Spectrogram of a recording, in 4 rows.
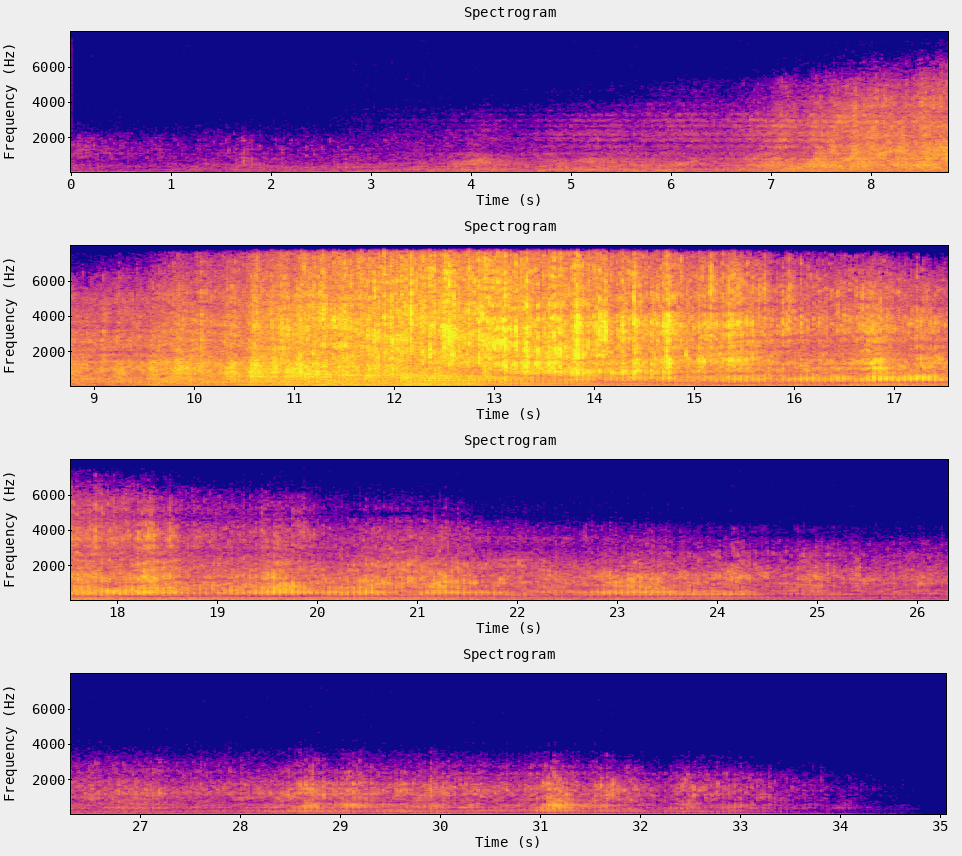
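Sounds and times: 
aircraft squadron passing: 0.0s - 34.8s.

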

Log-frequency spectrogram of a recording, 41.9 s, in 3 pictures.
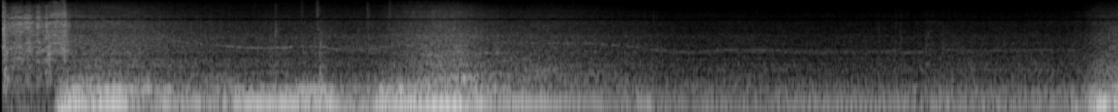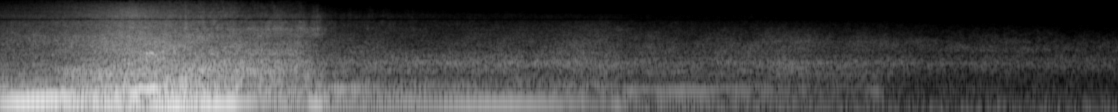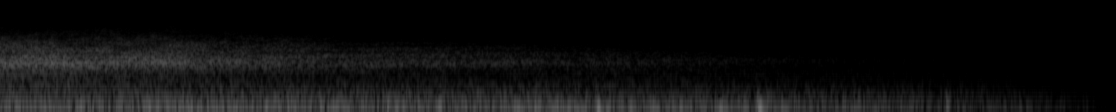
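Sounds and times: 
GMC Savana truck starting and pulling away fast: 0.0s - 25.0s.

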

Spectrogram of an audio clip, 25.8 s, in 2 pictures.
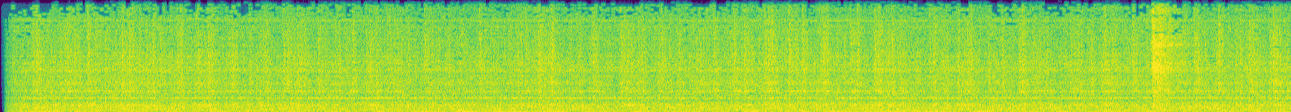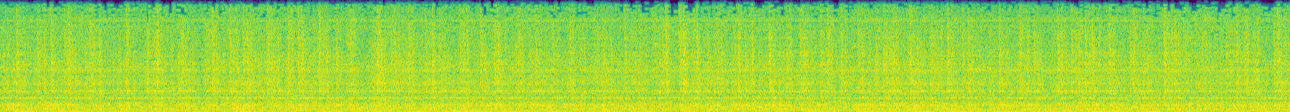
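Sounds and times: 
drinks vending machine: 0.4s - 25.7s.

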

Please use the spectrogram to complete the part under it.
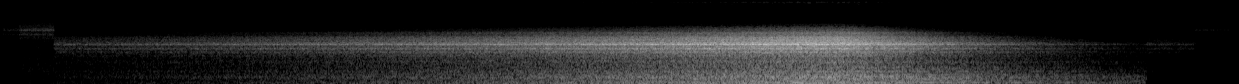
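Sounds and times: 
haunting wave transition: 1.8s - 11.5s.

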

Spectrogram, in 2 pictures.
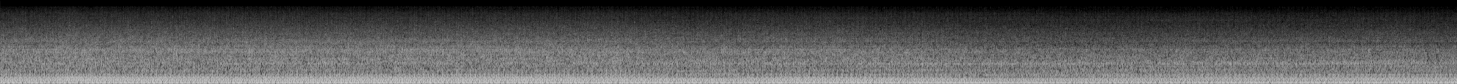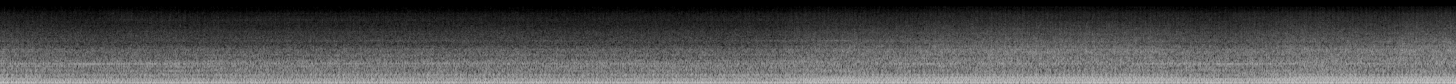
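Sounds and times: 
Supermarine Spitfire Mk XVI taking off heard from the interior: 0.0s - 29.1s.

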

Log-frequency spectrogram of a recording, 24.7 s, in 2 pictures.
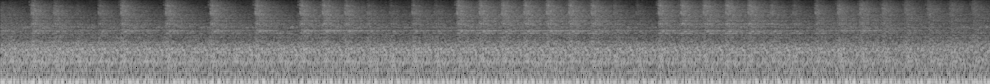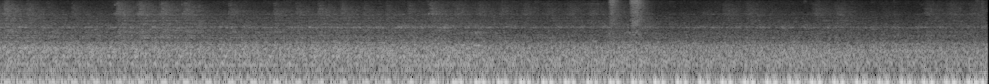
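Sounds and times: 
T Class diesel locomotive idling: 0.0s - 24.7s.

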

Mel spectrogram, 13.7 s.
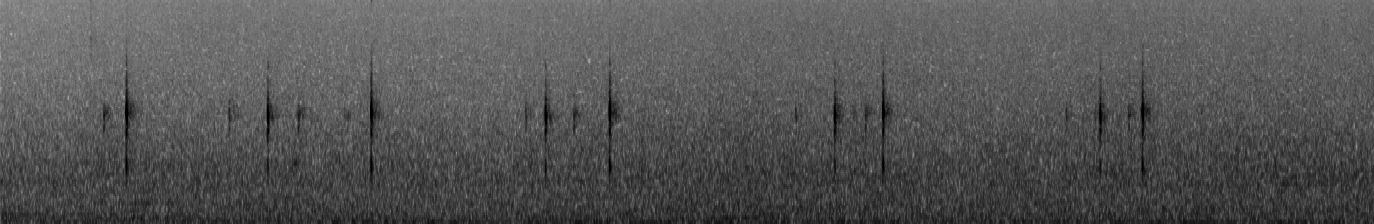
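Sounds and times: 
gentle wind: 0.0s - 13.7s
frogs croaking: 0.8s - 4.0s, 5.0s - 6.4s, 7.9s - 9.1s, 10.6s - 11.6s.

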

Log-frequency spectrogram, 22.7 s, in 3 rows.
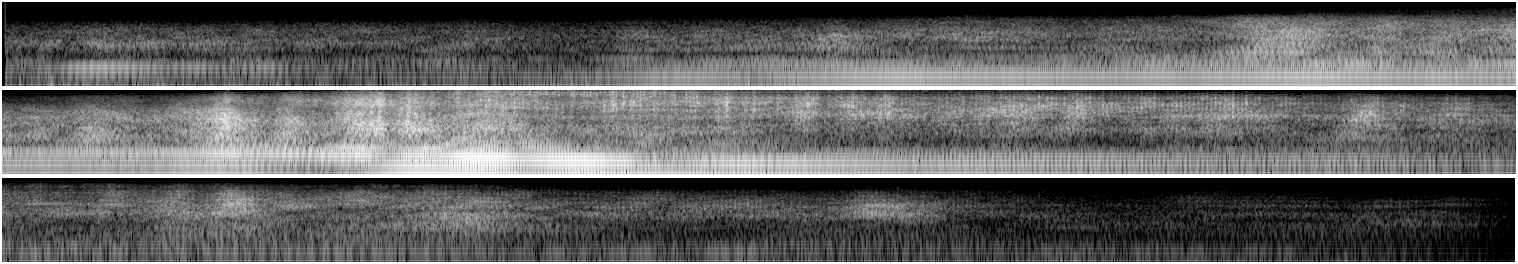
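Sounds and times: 
P-40 Kittyhawk aircraft passing: 0.0s - 22.6s.

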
